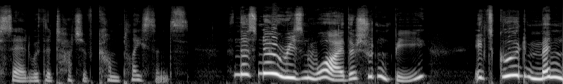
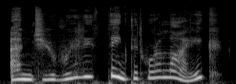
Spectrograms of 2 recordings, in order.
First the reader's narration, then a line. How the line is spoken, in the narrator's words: Rachel asked feebly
